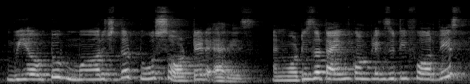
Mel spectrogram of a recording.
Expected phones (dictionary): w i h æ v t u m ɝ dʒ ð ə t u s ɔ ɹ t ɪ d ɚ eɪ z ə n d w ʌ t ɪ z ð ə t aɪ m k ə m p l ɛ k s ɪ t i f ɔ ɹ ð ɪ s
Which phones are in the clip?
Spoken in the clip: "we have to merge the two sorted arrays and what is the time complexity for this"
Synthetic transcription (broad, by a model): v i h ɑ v t u m ɝ dʒ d ə t u s ɔ ɹ t ɪ d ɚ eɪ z ə n d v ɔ t ɪ z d ə t aɪ m k ə m p l ɛ k s ɪ t i f ɔ ɹ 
